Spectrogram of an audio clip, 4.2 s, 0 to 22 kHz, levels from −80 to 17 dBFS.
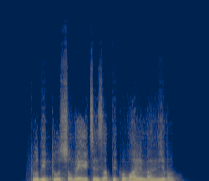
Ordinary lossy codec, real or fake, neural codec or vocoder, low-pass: none; fake; codec, 44.1 kHz, 0.9 kbps, DAC; 19.8 kHz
